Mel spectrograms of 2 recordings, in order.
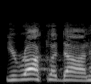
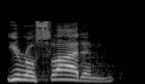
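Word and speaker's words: Euroclydon: And we call it, oftentimes it's read and pronounced as Euroclodon. However, the people that read the Bible through, that you can listen to sometimes, that are supposed to be smarter than us and know how to pronounce things, they pronounce this Euroslidon rather than Euroclodon. So ever how you would prefer to pronounce it, that seems to be the correct pronunciation.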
